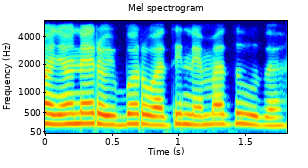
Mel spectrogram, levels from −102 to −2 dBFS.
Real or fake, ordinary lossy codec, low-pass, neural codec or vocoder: fake; none; 5.4 kHz; autoencoder, 48 kHz, 128 numbers a frame, DAC-VAE, trained on Japanese speech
